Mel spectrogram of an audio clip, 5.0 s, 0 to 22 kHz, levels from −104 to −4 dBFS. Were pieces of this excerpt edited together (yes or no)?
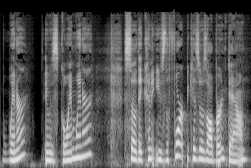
yes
